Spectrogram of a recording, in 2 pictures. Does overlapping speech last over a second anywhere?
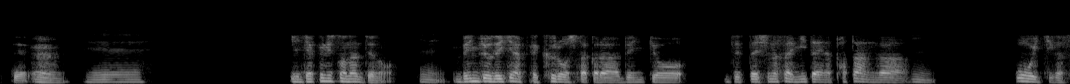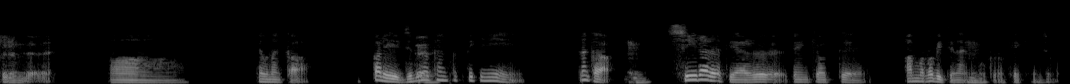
No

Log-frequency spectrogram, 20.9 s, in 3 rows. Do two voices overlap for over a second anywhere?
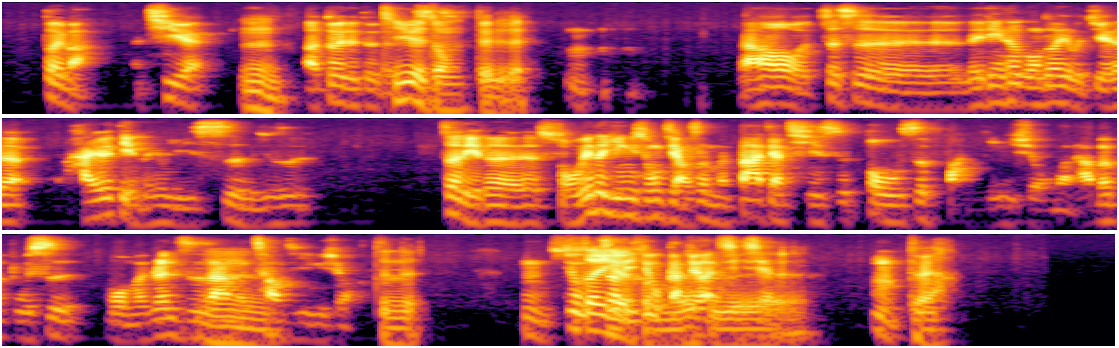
Yes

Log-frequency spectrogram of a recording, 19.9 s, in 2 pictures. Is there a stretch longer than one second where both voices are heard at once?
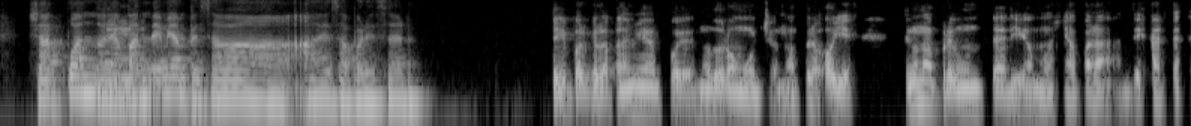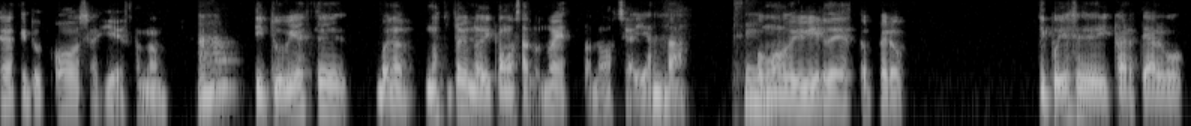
No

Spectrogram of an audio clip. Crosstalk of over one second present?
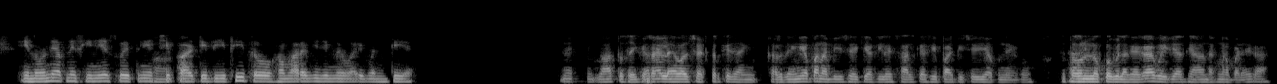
No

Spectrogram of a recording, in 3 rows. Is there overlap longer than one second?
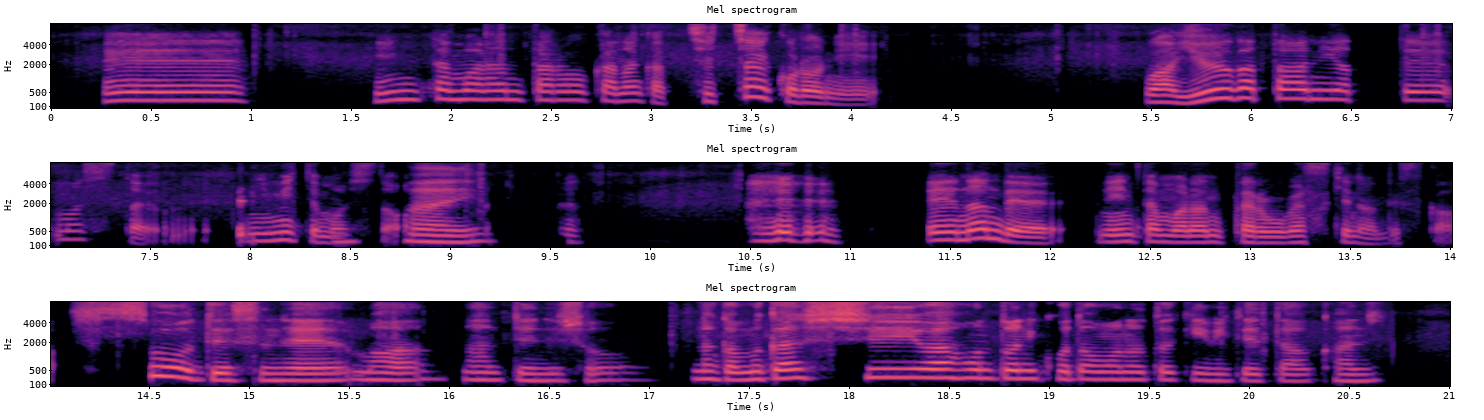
No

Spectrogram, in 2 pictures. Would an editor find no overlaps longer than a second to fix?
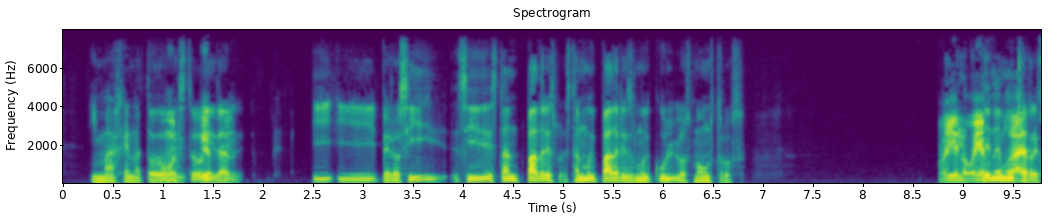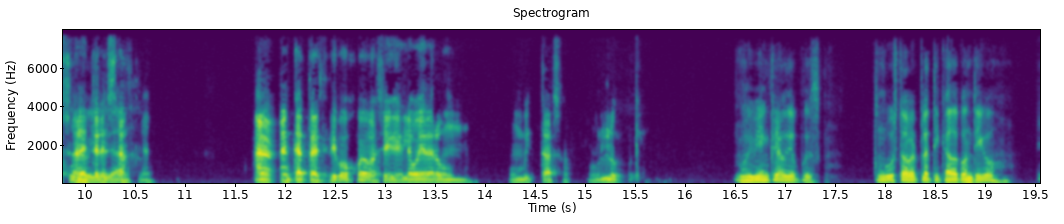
No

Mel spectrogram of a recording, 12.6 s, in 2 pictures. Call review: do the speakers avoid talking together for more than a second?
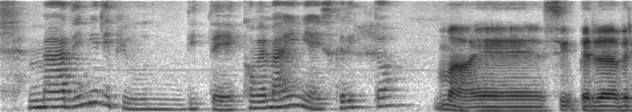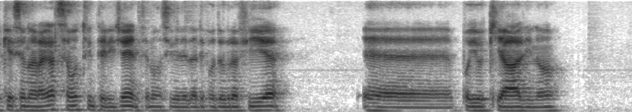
Yes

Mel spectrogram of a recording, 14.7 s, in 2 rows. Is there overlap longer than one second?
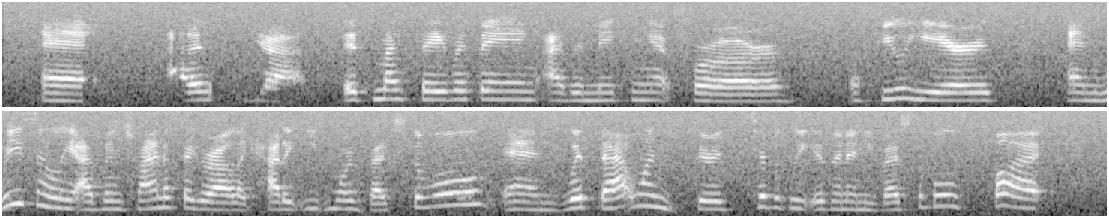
No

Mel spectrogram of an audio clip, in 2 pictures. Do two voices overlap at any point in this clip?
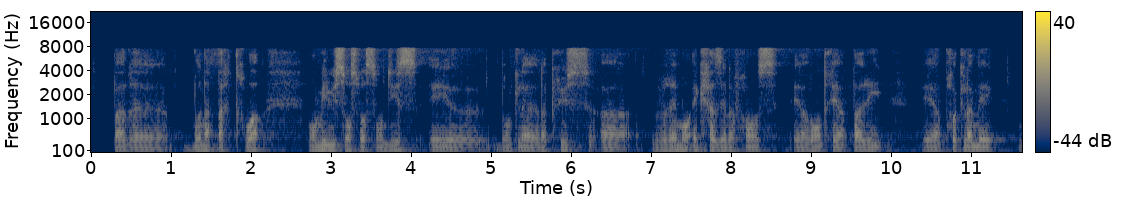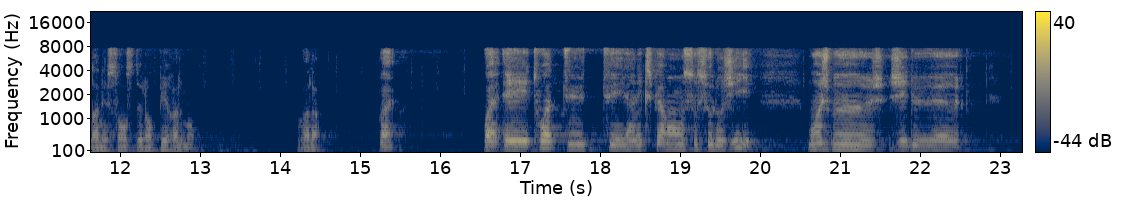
No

